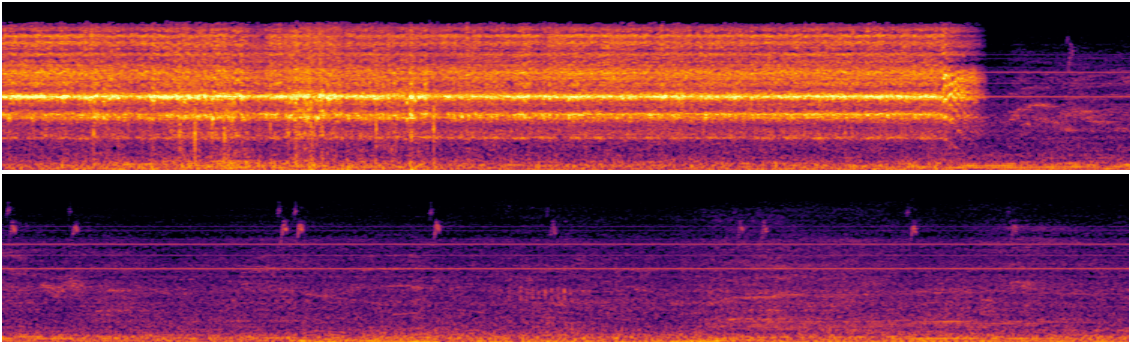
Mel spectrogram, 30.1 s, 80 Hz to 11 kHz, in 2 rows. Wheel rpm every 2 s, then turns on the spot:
160, 160, 160, 160, 160, 160, 70, 0, 0, 0, 0, 0, 0, 0, 0.
none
